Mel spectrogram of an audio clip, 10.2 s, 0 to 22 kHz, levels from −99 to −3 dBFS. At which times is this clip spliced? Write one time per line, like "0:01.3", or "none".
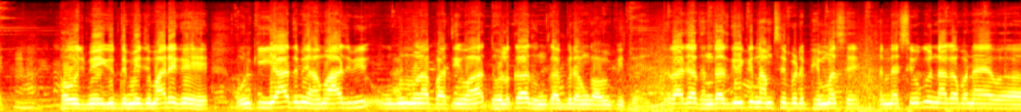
0:06.7
0:08.7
